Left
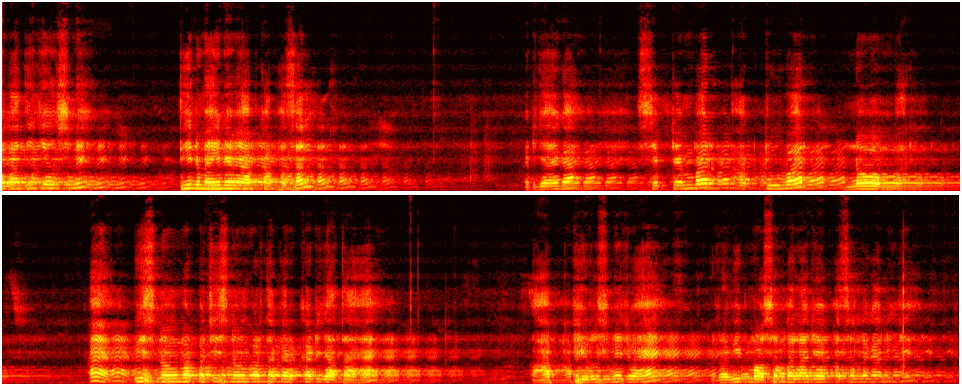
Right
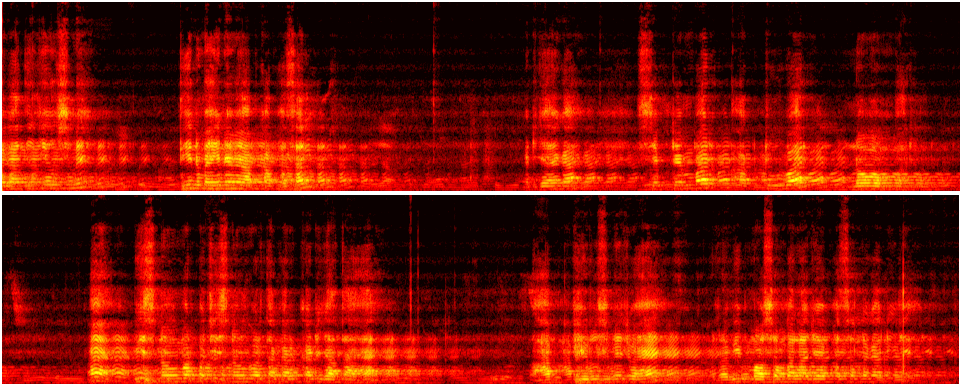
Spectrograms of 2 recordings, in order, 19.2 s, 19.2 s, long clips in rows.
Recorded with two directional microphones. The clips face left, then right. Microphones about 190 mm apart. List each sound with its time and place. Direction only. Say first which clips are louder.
0.0 s a man's voice: left 11 dB; 40° left (ahead or behind)
5.2 s a man's voice: left 9 dB; 45° left (ahead or behind)
10.4 s a man's voice: left 4 dB; 45° left (ahead or behind)
14.8 s a man's voice: left 6 dB; 40° left (ahead or behind)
